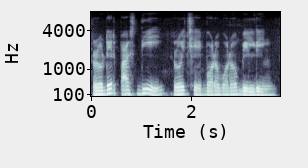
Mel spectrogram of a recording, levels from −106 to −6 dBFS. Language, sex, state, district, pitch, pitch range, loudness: Bengali, male, West Bengal, Cooch Behar, 115 Hz, 110-130 Hz, -16 LUFS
